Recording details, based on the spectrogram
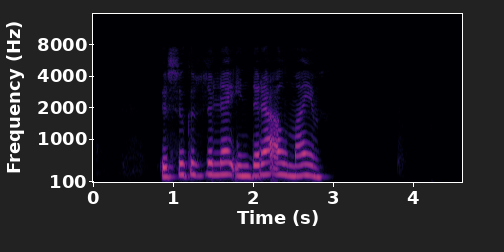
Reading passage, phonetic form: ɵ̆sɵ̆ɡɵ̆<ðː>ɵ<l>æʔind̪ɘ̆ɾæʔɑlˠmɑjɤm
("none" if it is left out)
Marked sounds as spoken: ðː, l

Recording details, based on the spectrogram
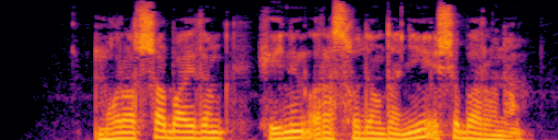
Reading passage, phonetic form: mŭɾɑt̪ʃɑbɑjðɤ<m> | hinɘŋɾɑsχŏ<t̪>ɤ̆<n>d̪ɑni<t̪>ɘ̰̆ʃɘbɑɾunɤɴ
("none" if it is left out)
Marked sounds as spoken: ɴ, d̪, ɴ, none

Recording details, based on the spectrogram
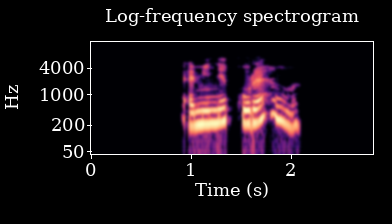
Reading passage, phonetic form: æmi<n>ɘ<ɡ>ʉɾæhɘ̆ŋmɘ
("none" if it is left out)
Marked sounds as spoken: n, k

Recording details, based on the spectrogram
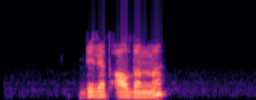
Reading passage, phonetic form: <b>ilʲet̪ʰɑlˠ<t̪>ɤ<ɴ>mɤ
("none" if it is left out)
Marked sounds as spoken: b, d̪, n

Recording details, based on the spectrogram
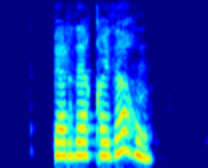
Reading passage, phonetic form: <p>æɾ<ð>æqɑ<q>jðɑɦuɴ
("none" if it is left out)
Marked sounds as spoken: p, ð, none

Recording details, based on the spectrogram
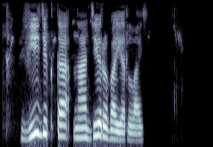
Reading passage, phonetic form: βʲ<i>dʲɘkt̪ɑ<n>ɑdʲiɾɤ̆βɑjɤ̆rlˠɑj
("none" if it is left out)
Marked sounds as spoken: i, n

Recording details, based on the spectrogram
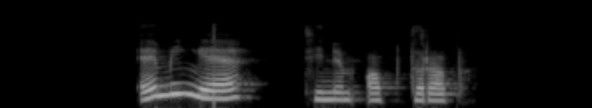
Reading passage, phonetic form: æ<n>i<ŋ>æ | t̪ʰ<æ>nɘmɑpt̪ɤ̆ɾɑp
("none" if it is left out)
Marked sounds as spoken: m, ŋ, i

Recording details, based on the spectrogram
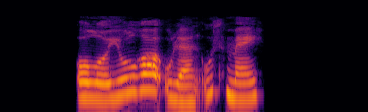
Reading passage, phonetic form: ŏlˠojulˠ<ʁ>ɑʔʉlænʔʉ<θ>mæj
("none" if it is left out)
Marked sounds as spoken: ʁ, θ

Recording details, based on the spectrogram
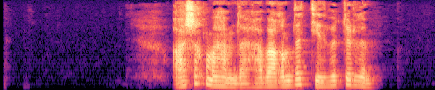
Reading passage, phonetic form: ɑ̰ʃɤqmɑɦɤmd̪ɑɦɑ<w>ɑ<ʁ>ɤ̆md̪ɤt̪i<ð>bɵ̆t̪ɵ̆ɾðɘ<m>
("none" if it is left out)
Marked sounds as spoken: β, ʁ, ð, m

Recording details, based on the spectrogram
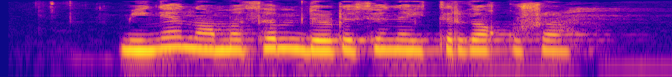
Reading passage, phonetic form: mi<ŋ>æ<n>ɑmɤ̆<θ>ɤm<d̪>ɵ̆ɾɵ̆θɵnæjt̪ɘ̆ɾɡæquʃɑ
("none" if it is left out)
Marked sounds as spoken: ŋ, n, θ, d̪

